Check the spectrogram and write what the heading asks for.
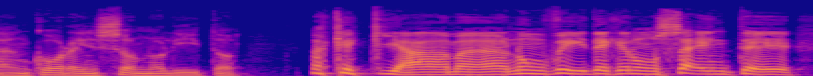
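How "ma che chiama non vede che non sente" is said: high, loud exasperated snap, slowing down; impatient shout. Acted. Nurse scolds the groggy nephew, impatient and loud. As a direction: scold him for wasting time. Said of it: "gli gridò Marietta spazientita".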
